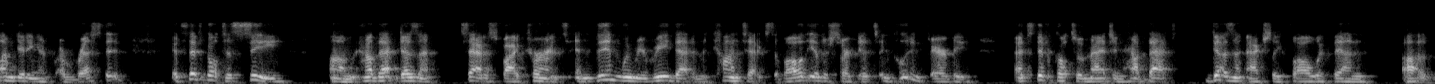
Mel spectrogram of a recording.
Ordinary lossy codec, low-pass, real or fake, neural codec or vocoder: Opus, 16 kbps; 7.2 kHz; fake; codec, 24 kHz, 6 kbps, HILCodec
